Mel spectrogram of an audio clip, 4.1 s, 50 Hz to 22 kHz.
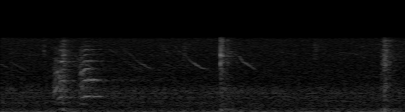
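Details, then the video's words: Dogs barking, recorded 29 March 2013: two short harmonic barks close together early on, followed by a few sharp clicks and faint chirps over a steady background hiss. "Barking Dogs"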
